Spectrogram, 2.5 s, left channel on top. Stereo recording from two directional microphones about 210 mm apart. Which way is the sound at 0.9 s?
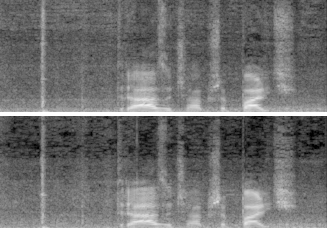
20° left (ahead or behind).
